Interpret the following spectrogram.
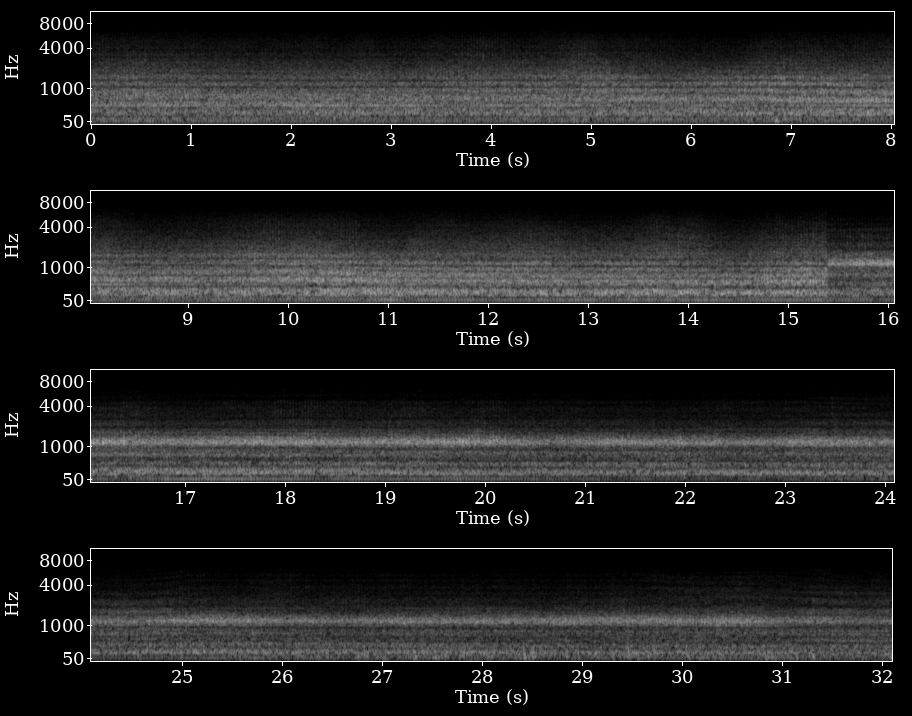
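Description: Air ambulance helicopter's turbine engines and rotor running steadily with a whine as it lifts and climbs away. About halfway through, the whine shifts abruptly to a higher, stronger tone.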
